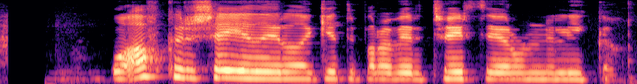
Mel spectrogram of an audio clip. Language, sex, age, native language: Icelandic, female, 18-19, Icelandic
